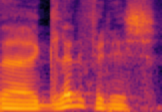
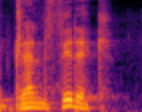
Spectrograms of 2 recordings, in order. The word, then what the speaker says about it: Glenfiddich: He said we pronounce Glenfiddich wrong, and it's actually Glenfiddich.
